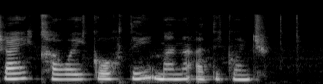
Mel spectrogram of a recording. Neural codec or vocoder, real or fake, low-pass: codec, 44.1 kHz, 7.8 kbps, Pupu-Codec; fake; 10.8 kHz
